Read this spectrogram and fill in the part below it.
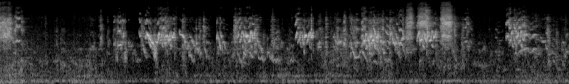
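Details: Happy budgie chirping in bursts: clusters of high, buzzy twitters and squeaky notes broken by brief quieter gaps, about five loud bouts.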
